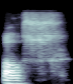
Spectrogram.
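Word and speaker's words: Bosch: actually everyone should know it's not a dance boss it's pronounced boss in flemish but i say boss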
